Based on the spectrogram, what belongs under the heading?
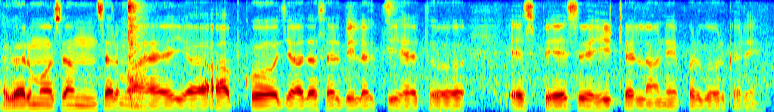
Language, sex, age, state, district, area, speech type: Urdu, male, 18-30, Bihar, Supaul, rural, read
